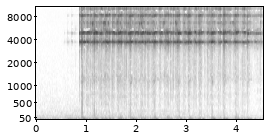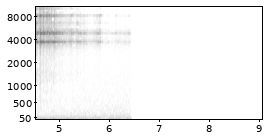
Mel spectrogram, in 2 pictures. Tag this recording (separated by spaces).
bb bell glass jingle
